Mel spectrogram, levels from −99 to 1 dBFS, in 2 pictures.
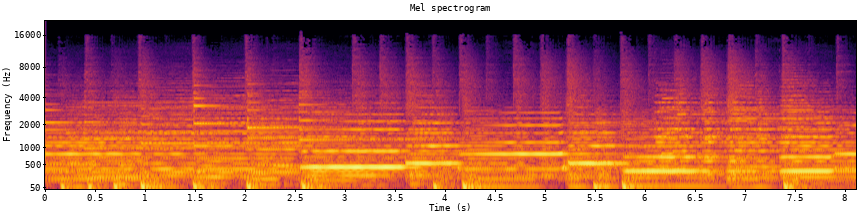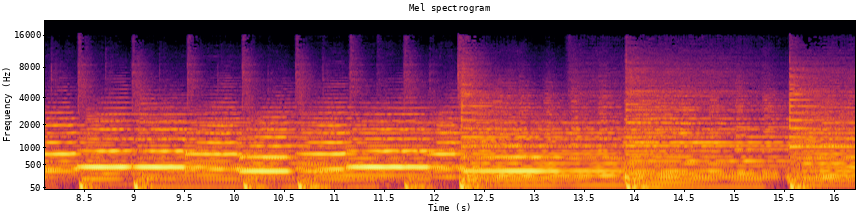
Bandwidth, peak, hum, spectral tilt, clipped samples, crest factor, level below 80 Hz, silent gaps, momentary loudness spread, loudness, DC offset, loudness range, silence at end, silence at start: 10.5 kHz; 0 dBFS; none; -6.5 dB/octave; under 0.1%; 10 dB; -24 dBFS; none; 8 LU; -11 LUFS; under 0.1%; 3 LU; 0 s; 0 s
